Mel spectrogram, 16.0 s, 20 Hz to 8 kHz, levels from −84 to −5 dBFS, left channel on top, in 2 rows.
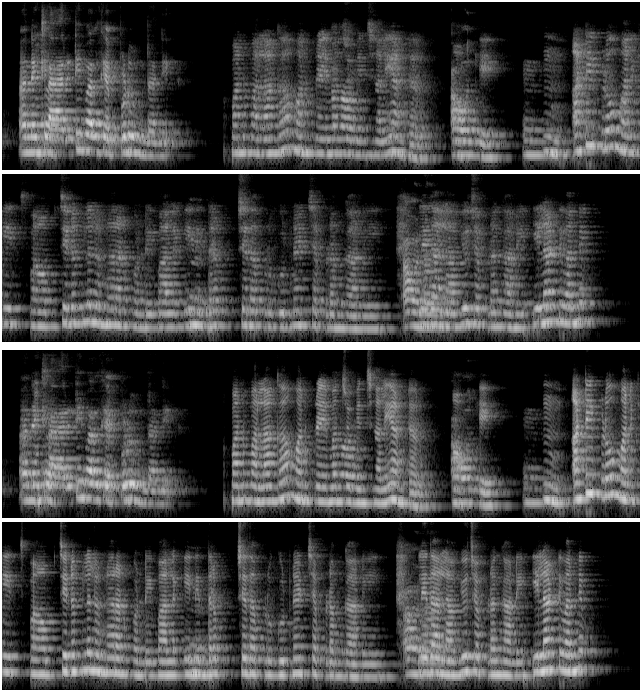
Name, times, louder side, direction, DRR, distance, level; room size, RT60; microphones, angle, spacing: voice 1, 0.2-2.1 4.1-4.4 5.6-6.0 6.5-6.9 10.3-10.6 13.0-13.5, left 1 dB, 60° left, 2 dB, 0.7 m, -29 dB
voice 2, 2.9-5.3 5.6-6.1 6.8-15.3, right 4 dB, 45° right, 5 dB, 0.5 m, -30 dB
5.5 x 2.3 x 2.7 m, 0.62 s
head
